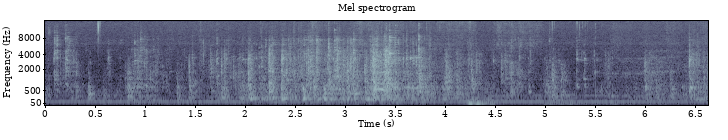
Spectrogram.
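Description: A lithographic printing press prints from a litho stone, running with a continuous clatter of gears and ticking, ratcheting mechanisms. The machine is heard alone at moderate volume, with no speech.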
